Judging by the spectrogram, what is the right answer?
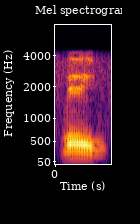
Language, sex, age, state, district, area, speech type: Assamese, male, 45-60, Assam, Darrang, rural, conversation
